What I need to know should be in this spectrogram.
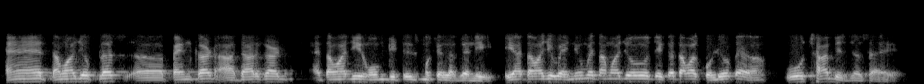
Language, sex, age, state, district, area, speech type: Sindhi, male, 45-60, Maharashtra, Mumbai Suburban, urban, conversation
